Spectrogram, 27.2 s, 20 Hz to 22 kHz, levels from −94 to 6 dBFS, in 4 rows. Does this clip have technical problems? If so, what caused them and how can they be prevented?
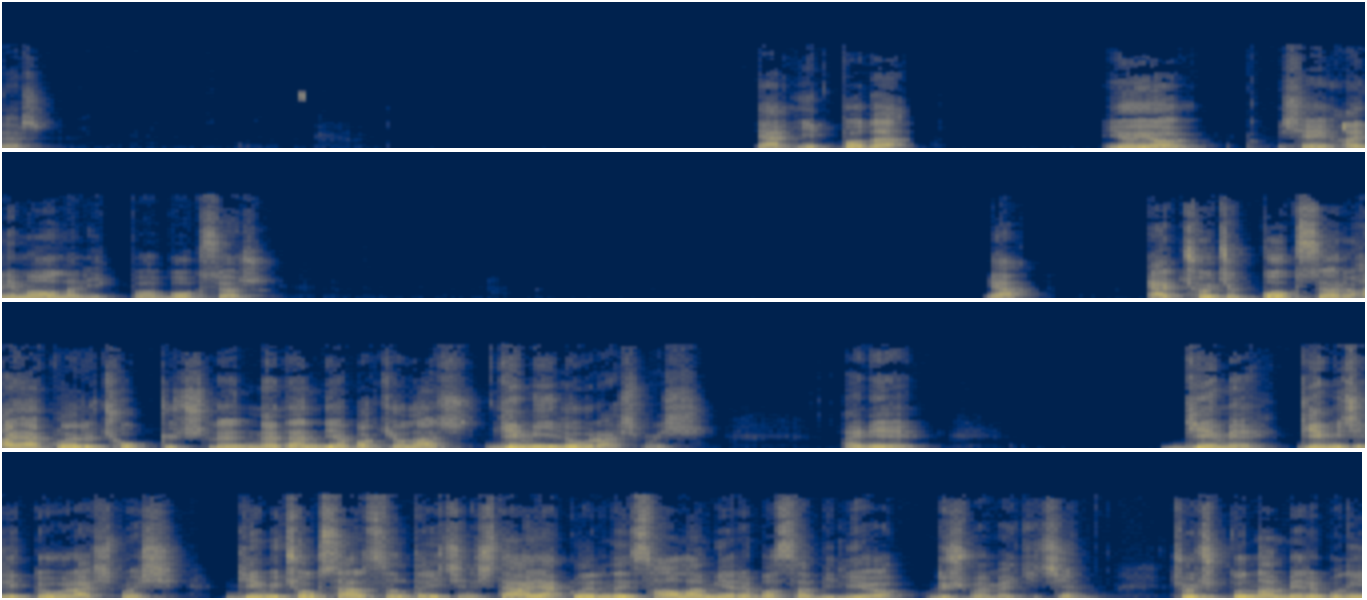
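Yes: a brief chirp-like blip at 20.12–20.14 s in the speech comes from a corrupt frame decoded. Flipped bits in roughly two compressed frames misplaced energy in frequency, giving a fairly quiet burst. Error detection with concealment of damaged frames, rather than playing them, prevents it.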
